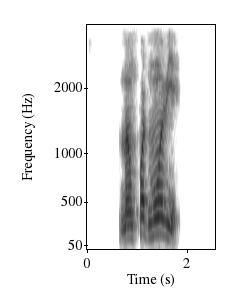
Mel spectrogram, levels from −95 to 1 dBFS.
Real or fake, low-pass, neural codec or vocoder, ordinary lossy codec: real; 3.6 kHz; none; MP3, 32 kbps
